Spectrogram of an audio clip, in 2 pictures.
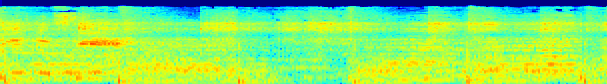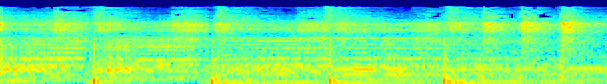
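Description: Brass band of tubas, trombones and cornets playing a tune over a steady drum beat, a little under two beats a second. Deep bass notes are held through the second half.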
